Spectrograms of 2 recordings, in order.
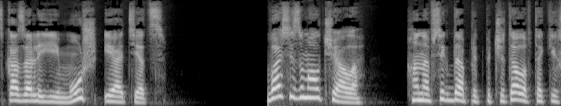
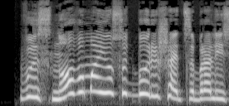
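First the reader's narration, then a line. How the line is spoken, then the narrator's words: Exclaiming. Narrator (Russian): воскликнула Вася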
